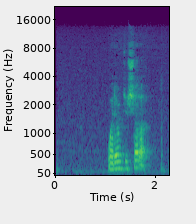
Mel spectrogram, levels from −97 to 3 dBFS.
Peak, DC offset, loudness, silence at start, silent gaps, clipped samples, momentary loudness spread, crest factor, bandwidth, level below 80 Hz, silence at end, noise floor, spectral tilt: -8 dBFS; under 0.1%; -24 LUFS; 1.05 s; none; under 0.1%; 14 LU; 20 dB; 14 kHz; -64 dBFS; 0.15 s; -55 dBFS; -4.5 dB/octave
